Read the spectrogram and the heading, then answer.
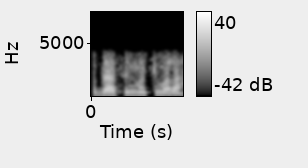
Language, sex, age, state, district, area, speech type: Telugu, female, 18-30, Telangana, Vikarabad, urban, conversation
